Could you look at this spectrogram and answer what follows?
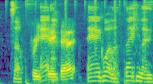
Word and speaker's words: Anguilla: She said it's Anguilla. Anguilla. That's how you pronounce it.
